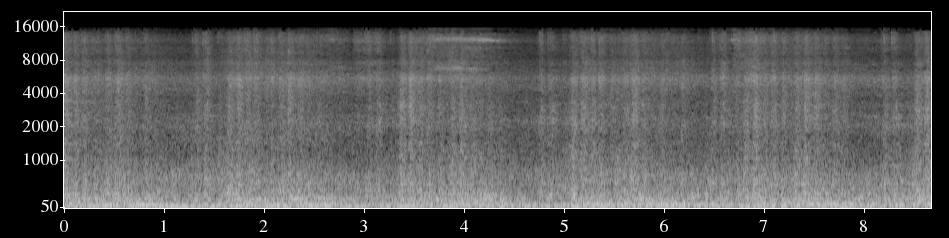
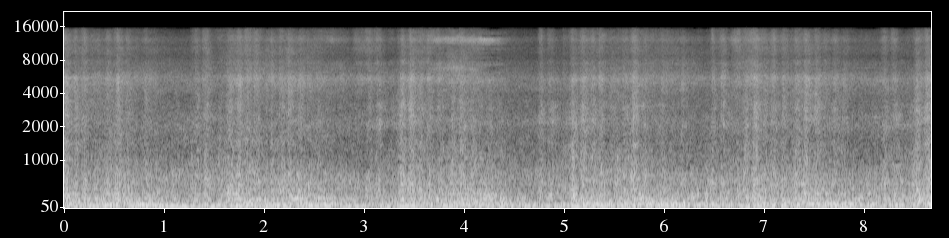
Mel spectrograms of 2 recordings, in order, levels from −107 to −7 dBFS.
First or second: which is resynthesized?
second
